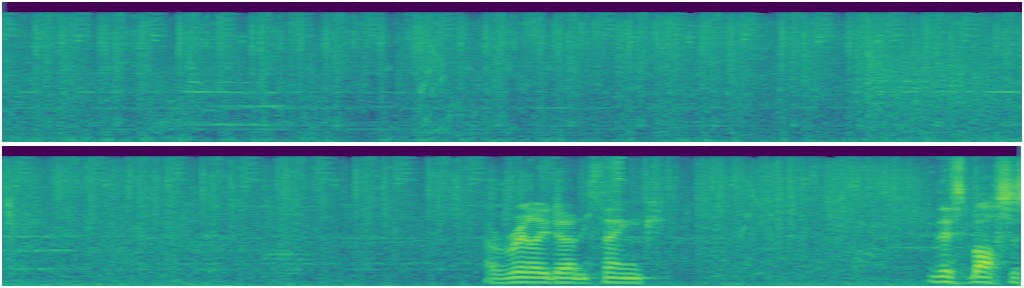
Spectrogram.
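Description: Rapid video game gunfire crackles and pops.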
